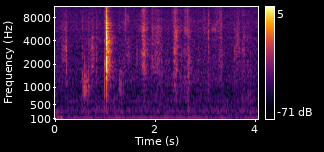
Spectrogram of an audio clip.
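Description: Faint rustling and soft clicks of a paperback cookbook's pages being handled and turned, with one sharper tick about a second in.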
